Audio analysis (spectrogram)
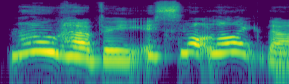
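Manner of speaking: high-pitched pleading denial; upset, high-voiced protest; distressed protest. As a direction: plead innocence to the boss. Izzy protests the drug accusation.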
